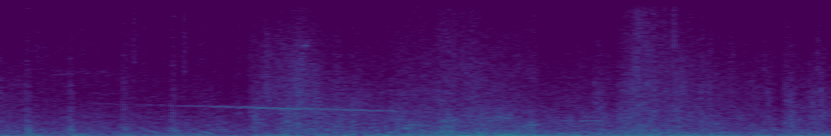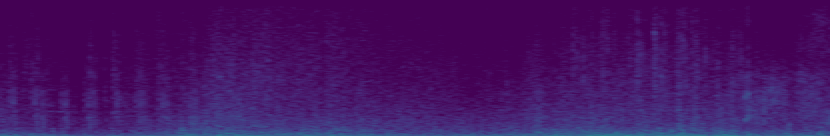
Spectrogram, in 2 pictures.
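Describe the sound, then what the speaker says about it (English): A dense, continuous rumbling roar from an anthrax bomb explosion in a real-time strategy battle, loud and sustained throughout with crackling blasts layered over a heavy low boom. "Anthrax bomb coming in for Fargo"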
